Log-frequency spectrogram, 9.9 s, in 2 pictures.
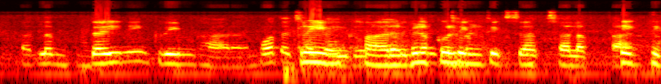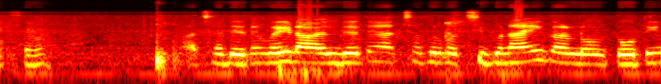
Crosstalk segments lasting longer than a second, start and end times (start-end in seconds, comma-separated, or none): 2.2-3.8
